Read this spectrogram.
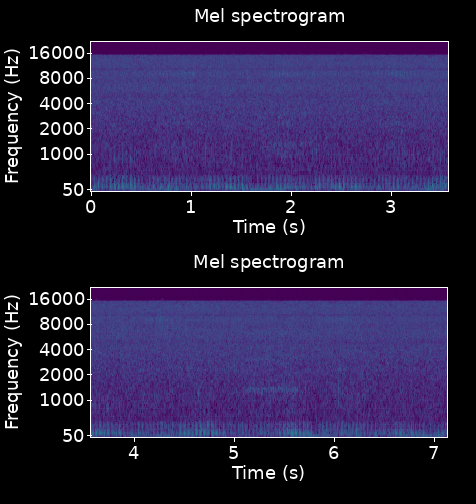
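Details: Steady low purring from Bocelli, a house cat curled up in an owner's arm at snuggle time; rumbling vibration with soft rhythmic surges, slightly louder toward the end, otherwise quiet indoors.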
